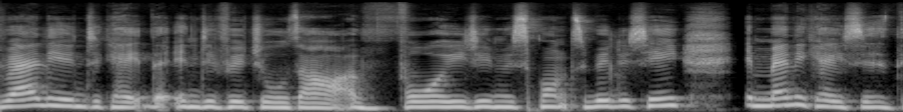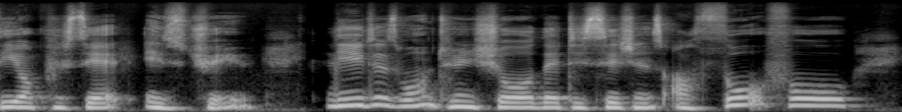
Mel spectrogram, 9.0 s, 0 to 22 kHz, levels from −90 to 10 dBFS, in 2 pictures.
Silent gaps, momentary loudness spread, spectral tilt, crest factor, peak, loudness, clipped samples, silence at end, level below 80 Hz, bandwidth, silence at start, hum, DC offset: none; 6 LU; -4.5 dB/octave; 18 dB; 0 dBFS; -17 LUFS; under 0.1%; 0.1 s; -62 dBFS; 19.5 kHz; 0 s; none; under 0.1%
